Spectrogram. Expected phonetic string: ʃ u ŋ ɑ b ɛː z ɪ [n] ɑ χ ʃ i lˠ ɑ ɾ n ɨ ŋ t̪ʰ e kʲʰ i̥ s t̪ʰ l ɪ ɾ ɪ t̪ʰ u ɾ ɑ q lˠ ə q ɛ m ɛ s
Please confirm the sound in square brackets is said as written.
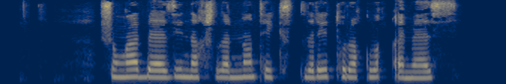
yes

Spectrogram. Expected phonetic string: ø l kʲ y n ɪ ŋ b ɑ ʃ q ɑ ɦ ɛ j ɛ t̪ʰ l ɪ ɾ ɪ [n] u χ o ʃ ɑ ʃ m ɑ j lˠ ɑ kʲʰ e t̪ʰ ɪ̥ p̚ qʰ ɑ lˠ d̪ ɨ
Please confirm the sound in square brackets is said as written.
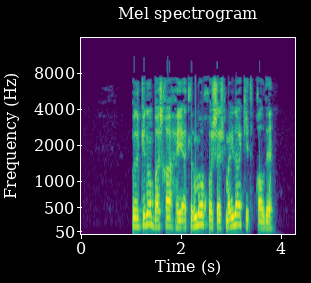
no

